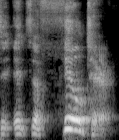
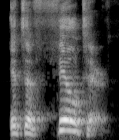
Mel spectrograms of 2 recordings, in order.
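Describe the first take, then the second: First: Said in the usual way. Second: "filter" leaned on, said slowly with a falling close; slow, stressed repeat. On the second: Shown as a demonstration. Telling the crowd to follow him, stresses "filter" slowly. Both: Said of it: "Listen to me, follow me".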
